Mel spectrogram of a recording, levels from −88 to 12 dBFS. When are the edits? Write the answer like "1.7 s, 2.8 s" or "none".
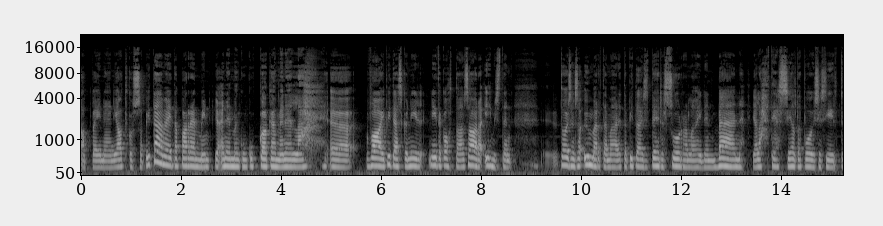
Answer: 2.6 s, 13.3 s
